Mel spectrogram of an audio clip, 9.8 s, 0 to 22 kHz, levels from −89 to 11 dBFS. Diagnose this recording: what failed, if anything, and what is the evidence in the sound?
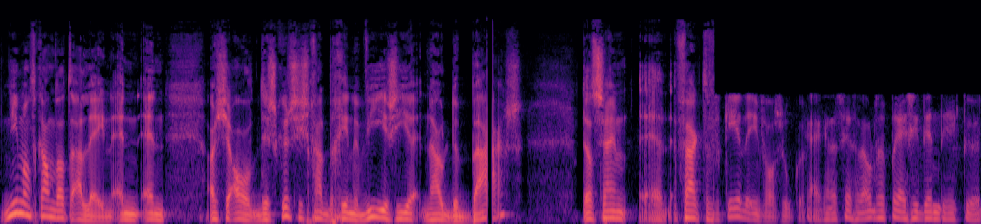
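At 4.86 s the speech drops to silence for 58 ms, until 4.92 s, and then resumes. This is most likely a Bluetooth stall at the wireless link and playback buffer stage: interference delayed packets, the receiver's buffer emptied, and output paused until the retransmitted packets arrived. On a spectrogram it shows as a narrow blank vertical band across all frequencies. The waveform has a brief flat gap with abrupt edges on both sides.

From 7.13 s to the end, the speech turns dull and boxy, with no audible break at the change. The likely cause is the input switched to a poorer device at the driver or device-routing stage, either a different microphone or a headset's call profile. Nothing above 3.8 kHz remains, the level falls by about 5 dB, and a new noise floor sits about 40 dB below the signal. On a spectrogram the upper band empties abruptly at 7.13 s, leaving a flat ceiling. 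The waveform envelope steps down there.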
